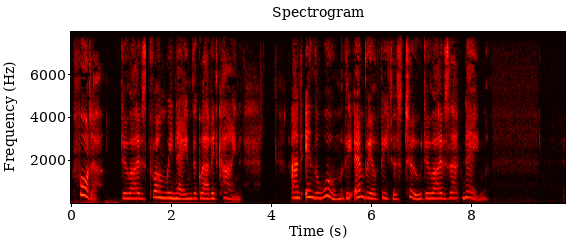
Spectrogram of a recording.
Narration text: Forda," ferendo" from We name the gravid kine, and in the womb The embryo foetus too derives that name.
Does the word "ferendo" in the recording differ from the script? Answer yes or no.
yes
